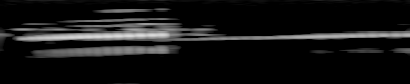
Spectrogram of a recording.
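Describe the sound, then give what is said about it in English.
A frog calls in a rapid pulsing trill, a fast series of bright chirping notes that pauses briefly and then resumes, softer and higher, carrying on steadily with no voices present. “And so actually the music of the piece is only the sound of birdsong and of frog calls.”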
